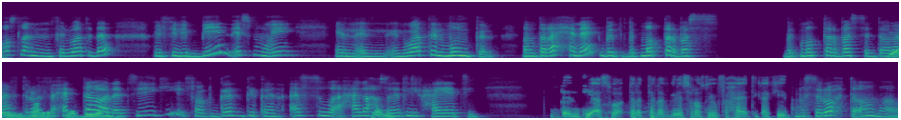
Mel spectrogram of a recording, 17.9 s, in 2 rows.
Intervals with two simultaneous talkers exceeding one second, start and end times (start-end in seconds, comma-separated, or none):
8.9-10.1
